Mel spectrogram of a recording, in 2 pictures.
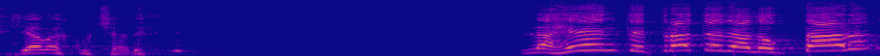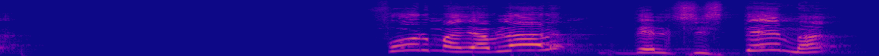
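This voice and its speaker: A man's voice: extremely high pitch, sharp tone. A male pastor, preaching a sermon and putting questions to the congregation.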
